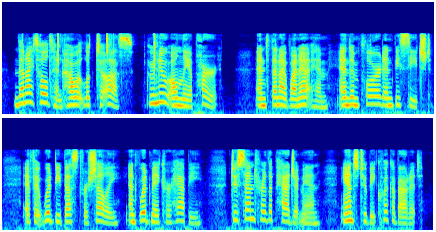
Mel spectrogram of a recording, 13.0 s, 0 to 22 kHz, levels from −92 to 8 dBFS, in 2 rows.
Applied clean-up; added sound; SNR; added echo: neural mask model Resemble Enhance denoiser.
